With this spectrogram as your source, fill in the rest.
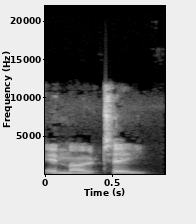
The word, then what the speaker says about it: mot: The French word for word is M-O-T, backwards for Tom. Mo. They don't pronounce the final T, but they say mo.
